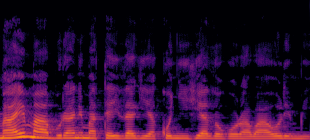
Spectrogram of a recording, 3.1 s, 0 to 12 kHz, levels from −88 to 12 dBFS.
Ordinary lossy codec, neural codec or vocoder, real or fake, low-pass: none; none; real; 10.8 kHz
